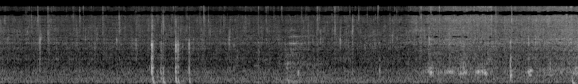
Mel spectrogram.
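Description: Onions, tomatoes and spices frying in a pan, a steady sizzle, with a few sharp clicks about a second and a half in. The frying gets louder near the end.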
